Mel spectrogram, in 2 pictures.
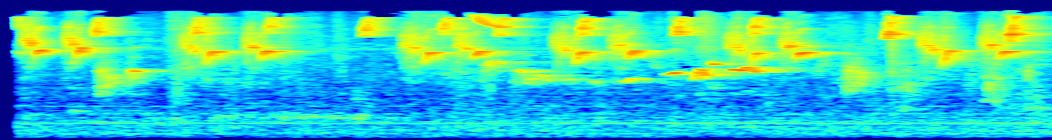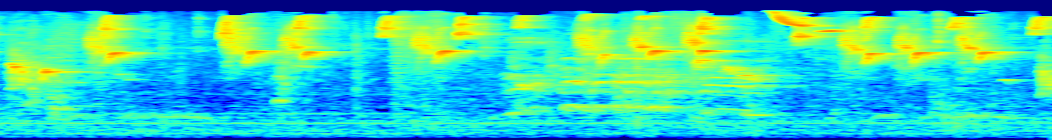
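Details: Caged decoy bird calling repeatedly to lure wild birds, which still do not come in; dense, overlapping bursts of high, sharp chirps and downslurred whistles run almost without pause, with a faint steady hum beneath.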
